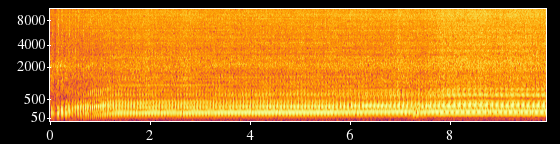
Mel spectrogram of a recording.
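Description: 1979 Suzuki GS425's air-cooled parallel-twin engine revved up from idle over about a second and held at steady high revs, about 5,000 RPM, with a brief wobble about seven seconds in. The revs are held for a no-load stator output test.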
